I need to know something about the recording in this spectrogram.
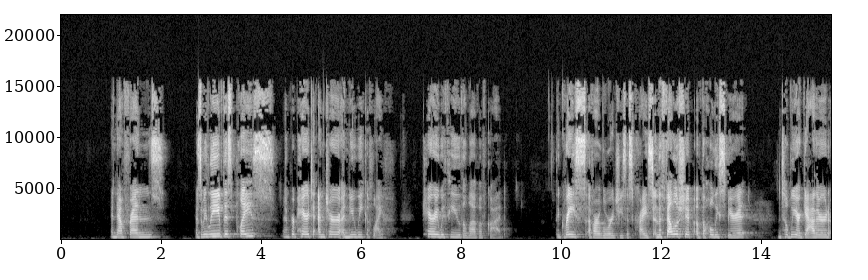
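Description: A young woman speaks warmly and cheerfully, close to a microphone.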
